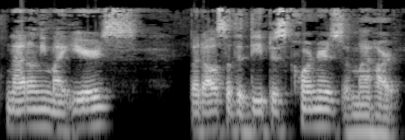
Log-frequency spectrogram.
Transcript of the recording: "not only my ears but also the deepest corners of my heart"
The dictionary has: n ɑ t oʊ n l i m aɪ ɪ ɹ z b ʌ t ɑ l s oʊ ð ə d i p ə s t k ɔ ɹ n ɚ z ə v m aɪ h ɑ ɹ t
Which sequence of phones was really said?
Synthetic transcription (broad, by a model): n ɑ t oʊ n l i m aɪ ɪ ɹ z b ʌ t ɑ l s oʊ ð ə d i p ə s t k ɔ ɹ n ɚ z ə v m aɪ h ɑ ɹ t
